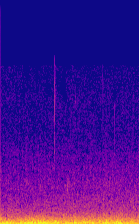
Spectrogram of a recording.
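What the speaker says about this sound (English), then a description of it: "you see dark clouds coming in, swirling, the rain, some lightning." A tabletop-game thunderstorm effect: low, rumbling thunder blends with steady rain, a dense, muffled roar at moderate volume with no voices.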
